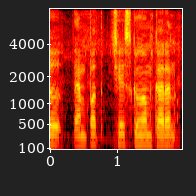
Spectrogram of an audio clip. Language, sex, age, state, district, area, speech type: Kashmiri, male, 18-30, Jammu and Kashmir, Kulgam, urban, spontaneous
